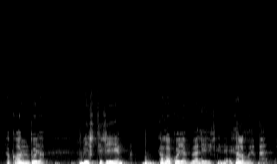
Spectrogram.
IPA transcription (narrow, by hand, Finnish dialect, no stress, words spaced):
jɑ kɑnto jɑ pisti siːhin jɑlkojeʋ ʋæliː siːn helmojem pæ̥ːl̥ːe̥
